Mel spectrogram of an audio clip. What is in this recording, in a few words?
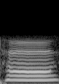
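"toe3", Cantonese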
